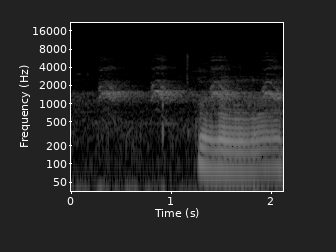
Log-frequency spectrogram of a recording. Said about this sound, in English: Okay, that's not much from American Crow, Corvus brachyrhynchus. Time is 05:59 hours, and the bird's calling from a stand of Scotch pine.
